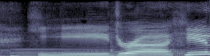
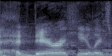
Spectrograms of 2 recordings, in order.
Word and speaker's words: Hedera helix: Hydra Helix. This one is for $4.98, and you already know, plant foldies, that the Hedera Helix, which is the correct way to say it, is an English ivy.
